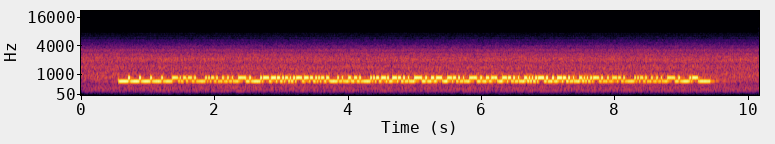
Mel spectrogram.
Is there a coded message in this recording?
Yes: RTTY (45.45 baud, 170 Hz shift) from 0.6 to 9.4 s, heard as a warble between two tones, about 760 Hz centre, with radio static and room echo. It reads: SQ5E DE SV8SH 579 579 431 431 SQ5E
